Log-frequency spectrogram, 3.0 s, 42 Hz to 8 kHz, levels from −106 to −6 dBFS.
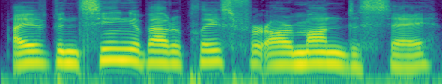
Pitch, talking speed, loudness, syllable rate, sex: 155 Hz, 225 wpm, -14 LUFS, 5.2 syllables/s, male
